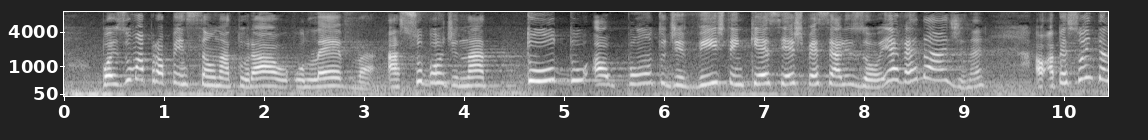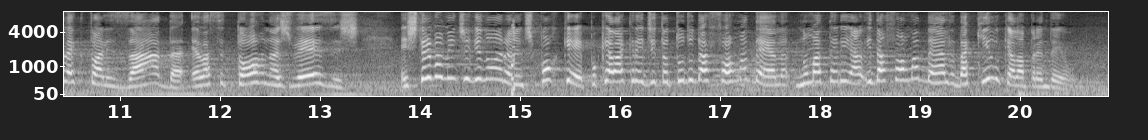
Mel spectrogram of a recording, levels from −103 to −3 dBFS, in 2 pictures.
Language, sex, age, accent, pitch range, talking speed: Portuguese, female, 40-59, Brazilian, 290-415 Hz, 145 wpm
